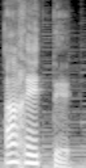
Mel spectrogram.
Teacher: 口を横に引いたエの音でアレテと発音します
